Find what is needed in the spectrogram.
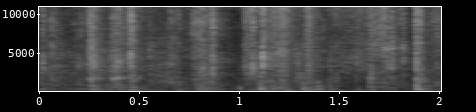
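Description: Cardboard helmet box being opened by hand: irregular rustling, scraping and tapping of the flaps, with one sharper click near the end.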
